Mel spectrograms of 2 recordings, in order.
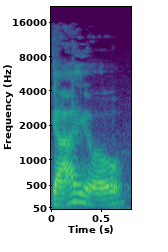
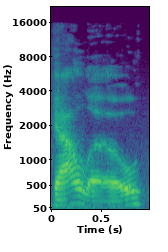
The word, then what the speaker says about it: gallo: stupid pika de gayo not Gallo on the truck no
